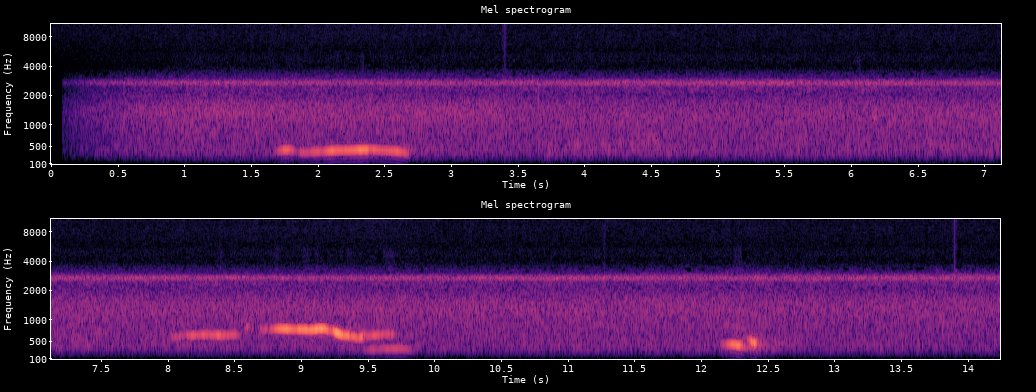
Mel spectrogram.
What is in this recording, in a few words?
Various Vocals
